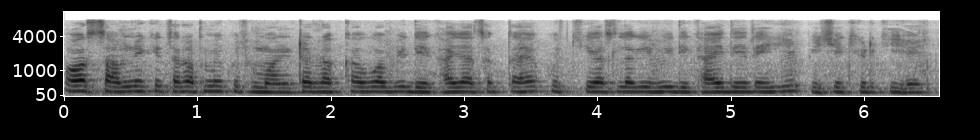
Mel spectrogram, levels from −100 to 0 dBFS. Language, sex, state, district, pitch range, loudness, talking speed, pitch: Hindi, male, Bihar, Supaul, 175-190 Hz, -18 LUFS, 230 wpm, 180 Hz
